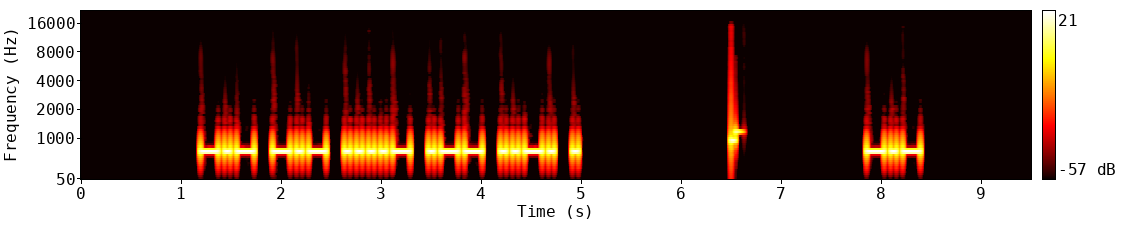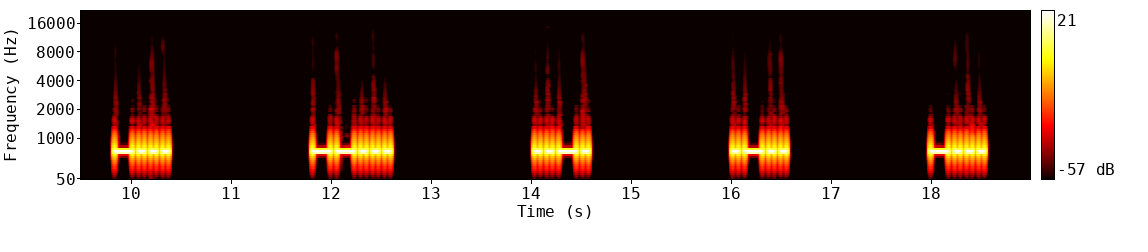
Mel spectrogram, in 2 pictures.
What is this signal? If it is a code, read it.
Morse code, heard as a keyed tone, about 21 wpm, spaced as for 9 wpm, 700 Hz. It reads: KK4WFE KB7FLB
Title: USA Call Signs - 6 Characters - 8x Character Spacing - 20wpm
